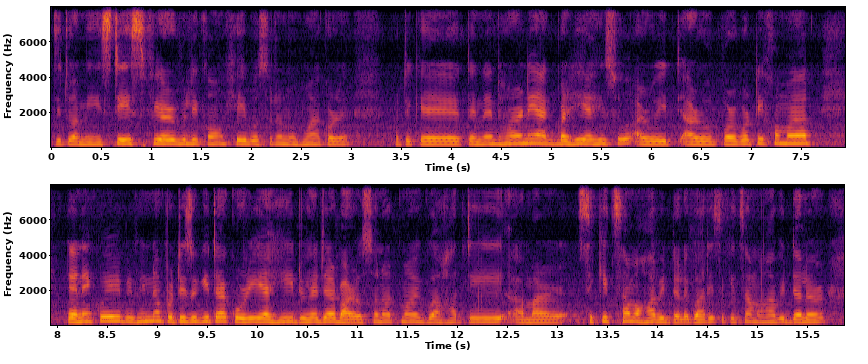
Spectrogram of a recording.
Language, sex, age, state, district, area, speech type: Assamese, female, 18-30, Assam, Kamrup Metropolitan, urban, spontaneous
